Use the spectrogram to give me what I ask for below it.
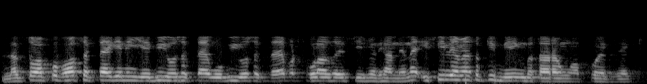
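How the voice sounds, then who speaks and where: A young man gives an exam-prep vocabulary lesson, repeating every word and its meaning as he goes. His voice sits fairly high. The sound is thin and narrow, like a phone line. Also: fast talker. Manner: explains step by step, repeats each word and its meaning. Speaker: vocabulary teacher.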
